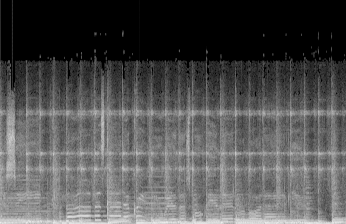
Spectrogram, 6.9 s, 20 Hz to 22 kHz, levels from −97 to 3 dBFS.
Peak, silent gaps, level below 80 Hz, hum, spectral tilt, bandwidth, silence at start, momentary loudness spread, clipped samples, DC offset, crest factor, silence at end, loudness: 0 dBFS; none; -30 dBFS; none; -5.5 dB/octave; 14.5 kHz; 0 s; 3 LU; under 0.1%; under 0.1%; 10 dB; 0 s; -11 LUFS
